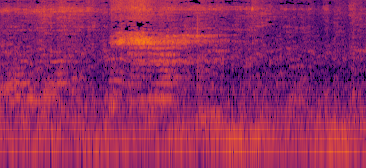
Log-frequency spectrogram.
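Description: Footsteps scuff on a hard court surface.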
